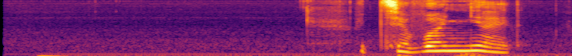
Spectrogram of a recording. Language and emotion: Russian, angry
